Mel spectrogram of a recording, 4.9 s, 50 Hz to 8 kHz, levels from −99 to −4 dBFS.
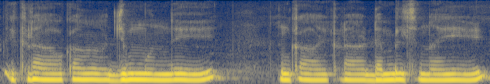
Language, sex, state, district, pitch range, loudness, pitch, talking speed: Telugu, male, Andhra Pradesh, Annamaya, 155-165 Hz, -14 LUFS, 160 Hz, 100 wpm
